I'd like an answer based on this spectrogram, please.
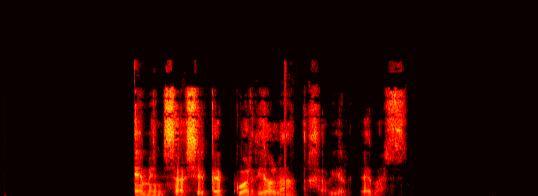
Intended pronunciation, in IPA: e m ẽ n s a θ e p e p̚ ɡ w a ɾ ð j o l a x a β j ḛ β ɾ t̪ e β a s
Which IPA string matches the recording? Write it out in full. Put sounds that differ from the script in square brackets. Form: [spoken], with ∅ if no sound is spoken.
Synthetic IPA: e m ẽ n s a [ʃ] e p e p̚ ɡ w a ɾ ð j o l a x a β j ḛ [∅] ɾ t̪ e β a s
